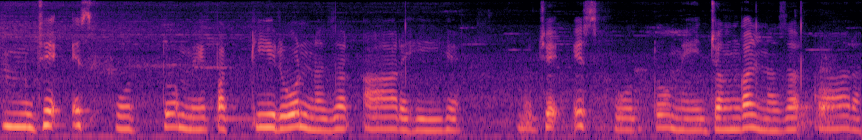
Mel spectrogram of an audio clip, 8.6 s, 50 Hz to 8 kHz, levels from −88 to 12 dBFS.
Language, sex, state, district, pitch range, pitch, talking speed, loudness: Hindi, female, Madhya Pradesh, Umaria, 205-240 Hz, 215 Hz, 125 wpm, -19 LUFS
